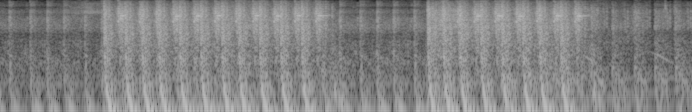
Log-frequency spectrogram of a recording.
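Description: A PP-Bizon submachine gun fires in PUBG Mobile, two loud sustained bursts of rapid automatic shots with a brief pause between, close and dominant.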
